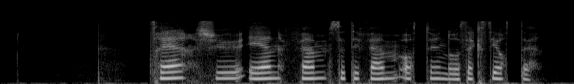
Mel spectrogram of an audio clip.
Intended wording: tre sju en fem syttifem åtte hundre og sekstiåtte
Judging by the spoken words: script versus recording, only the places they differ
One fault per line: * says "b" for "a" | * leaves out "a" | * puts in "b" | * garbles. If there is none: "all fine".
all fine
